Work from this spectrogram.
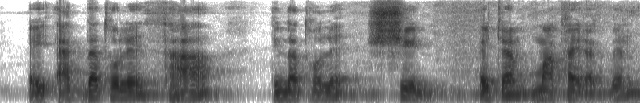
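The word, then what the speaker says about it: ح: ঠিক আছে তাহলে আমরা এটা হা ছোট হা চাপ দিয়ে পড়তে হবে আমি হরফের পরিচিতির সময়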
